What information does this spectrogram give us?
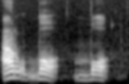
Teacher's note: bo itu merupakan huruf yang tebal juga, isti'la, yang dimana langit-langit lidah yang di belakang terangkat ke atas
